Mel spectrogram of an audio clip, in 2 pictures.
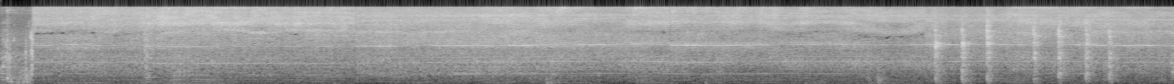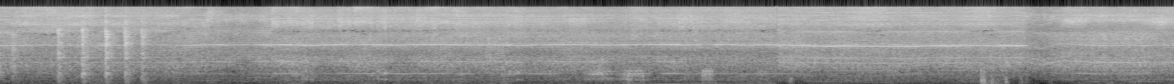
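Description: Makita belt sander running steadily against the wood of a reclaimed railway-sleeper tabletop, a constant motor whine with the hiss of the belt on the wood. About halfway through, a run of sharp ticks sounds over it for a few seconds.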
